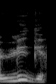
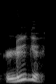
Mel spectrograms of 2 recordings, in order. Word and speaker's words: LUGH: Le LUG, je crois que ça se prononce comme ça.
